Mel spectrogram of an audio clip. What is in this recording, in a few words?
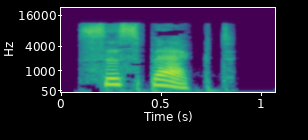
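"produce", verb, British; suspect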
